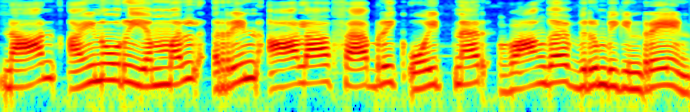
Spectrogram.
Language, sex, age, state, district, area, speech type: Tamil, female, 18-30, Tamil Nadu, Sivaganga, rural, read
